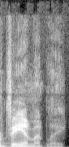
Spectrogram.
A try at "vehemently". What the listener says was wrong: you don't pronounce the h vehemently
